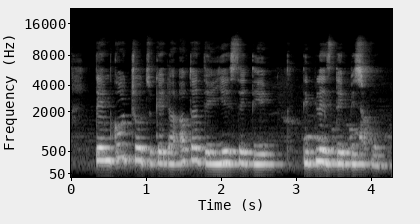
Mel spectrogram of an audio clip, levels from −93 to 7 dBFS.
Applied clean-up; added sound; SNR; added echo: none; none; none; reverberation time 0.5 s.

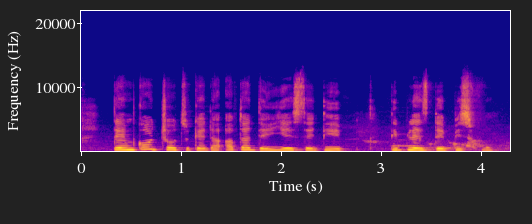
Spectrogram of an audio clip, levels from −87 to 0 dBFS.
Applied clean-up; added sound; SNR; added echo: none; none; none; none.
